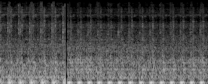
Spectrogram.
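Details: Royal Enfield Classic 500 on its centre stand, idling for two minutes after its first run-in oil and filter change while the oil level drops: steady even thumping at about nine beats a second, no knocks or rattles. Healthy.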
